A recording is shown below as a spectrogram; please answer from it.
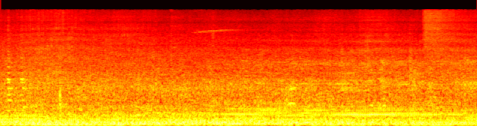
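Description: Steady low rumble of nearby road traffic, with a steady engine hum standing out from about halfway through to near the end.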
